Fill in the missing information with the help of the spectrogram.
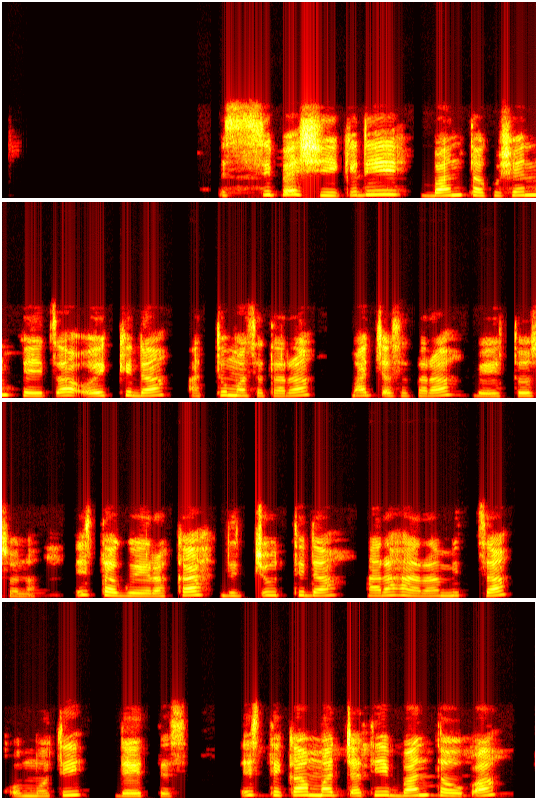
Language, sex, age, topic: Gamo, female, 18-24, government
